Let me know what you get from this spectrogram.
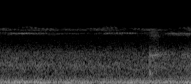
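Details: Cricket apparently caught in a crevice of brick steps, chirping steadily as a thin high continuous trill through the whole stretch, over low background rumble; a cat sits nearby grooming itself.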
